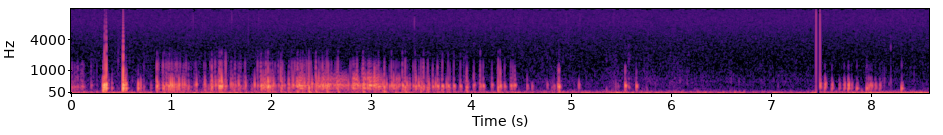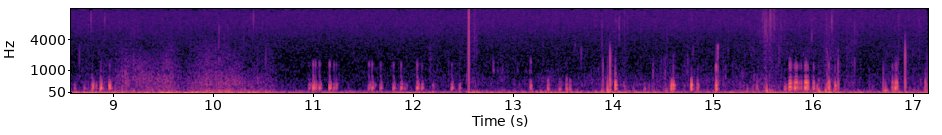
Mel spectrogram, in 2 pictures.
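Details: Long low rumbling growl, then scattered gurgles and squelches from a person's own belly; stomach growling (borborygmi).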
